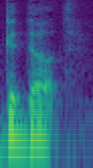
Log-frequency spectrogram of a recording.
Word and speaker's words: Gadot: I always thought it was Gal Gadot, but it's not. – That's what everyone says. – Yeah, but it's not. – Is it actually Gail or something like that? No, it's Gal. – Okay. – But it's like Gadot.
